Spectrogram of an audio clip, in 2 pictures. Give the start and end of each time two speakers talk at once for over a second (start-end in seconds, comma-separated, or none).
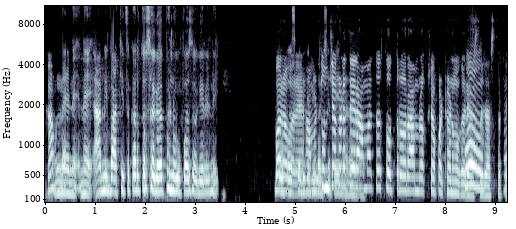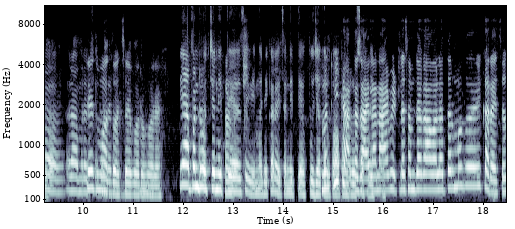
4.7-6.3, 10.1-11.4, 14.8-16.0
